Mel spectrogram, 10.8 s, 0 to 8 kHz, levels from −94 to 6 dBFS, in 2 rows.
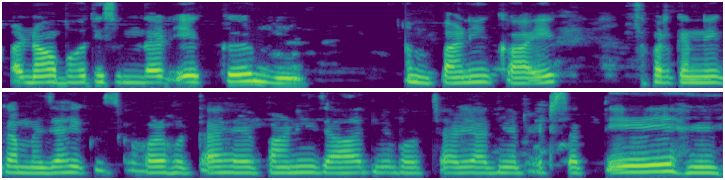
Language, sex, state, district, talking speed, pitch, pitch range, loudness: Hindi, female, Bihar, Kishanganj, 155 wpm, 205 Hz, 195-220 Hz, -16 LUFS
